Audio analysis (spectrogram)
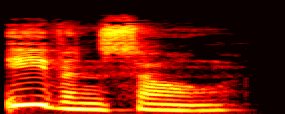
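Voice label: "evensong", British English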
